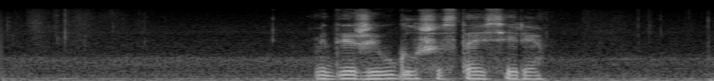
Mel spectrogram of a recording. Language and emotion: Russian, neutral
